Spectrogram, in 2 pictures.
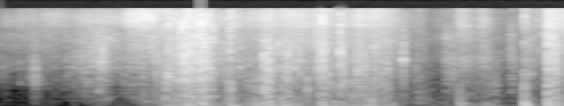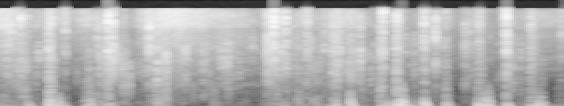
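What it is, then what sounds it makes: Paper notebook pages being crinkled. Fingertips scratch and crinkle the wrinkled pages of a thick open notebook with lined white paper, lifting and crumpling some of the pages. The result is a dense, irregular run of crackling and crinkling bursts with bright papery rustle over dull low thumps, growing louder and more broken up in the second half.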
